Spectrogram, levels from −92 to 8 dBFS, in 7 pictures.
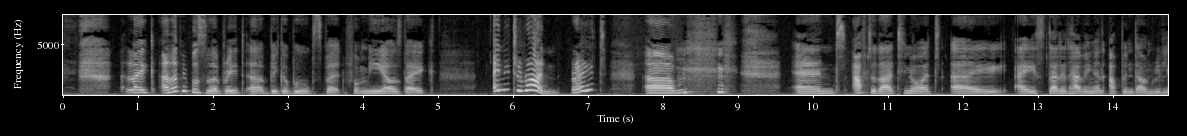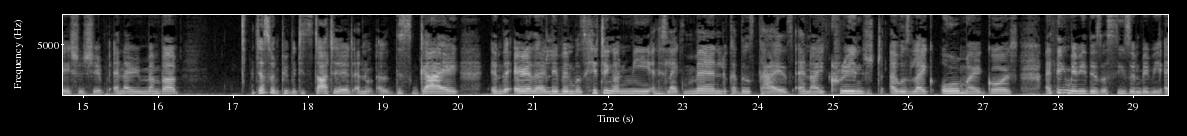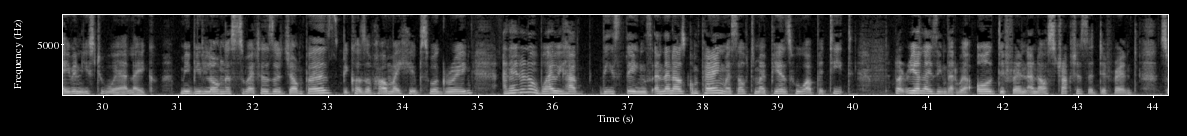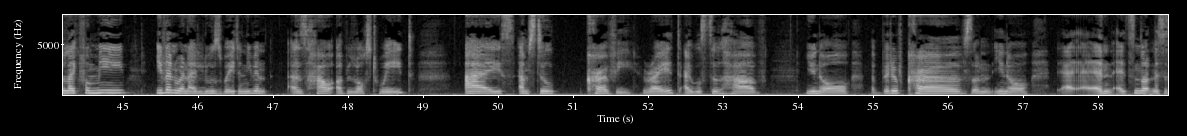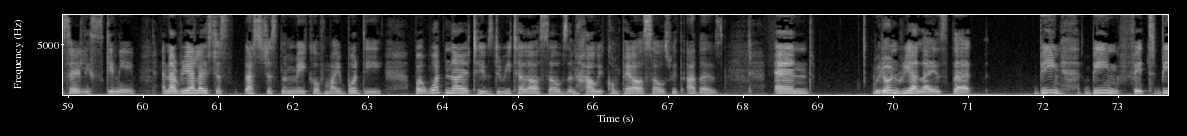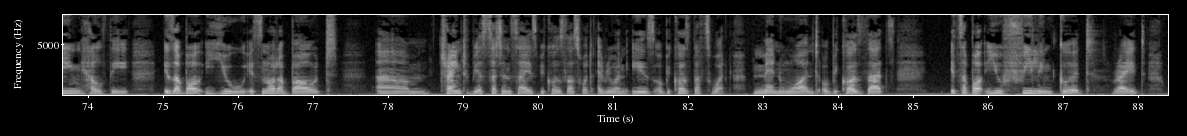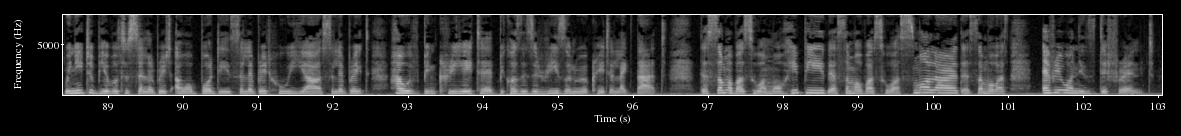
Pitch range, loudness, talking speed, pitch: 180-215 Hz, -25 LUFS, 165 wpm, 195 Hz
